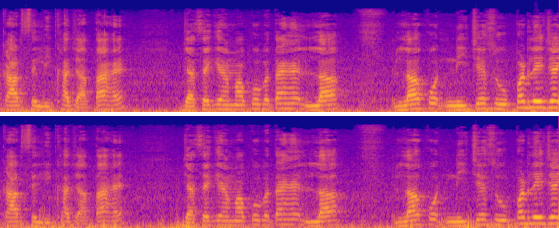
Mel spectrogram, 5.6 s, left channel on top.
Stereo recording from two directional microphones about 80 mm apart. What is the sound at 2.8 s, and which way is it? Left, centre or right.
Speech, left.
